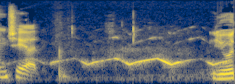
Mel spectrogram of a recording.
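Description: A siren-like wavering tone, its pitch swinging quickly up and down several times for about a second and a half.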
